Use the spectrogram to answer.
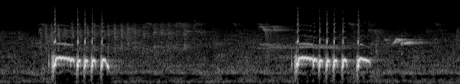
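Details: Two rolling cooing phrases from a zebra dove, each a clear opening note running into a fast stutter of pulsed notes. Faint higher chirps from other birds are heard in between.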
